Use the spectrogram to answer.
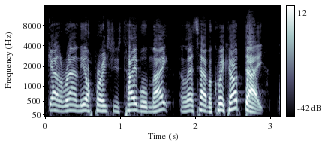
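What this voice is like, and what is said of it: Put-on Australian accent. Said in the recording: “I'm so sorry for this Australian accent.”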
